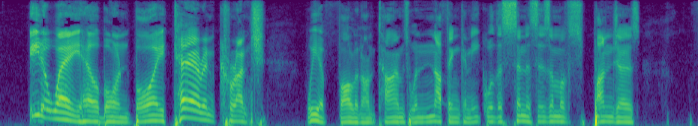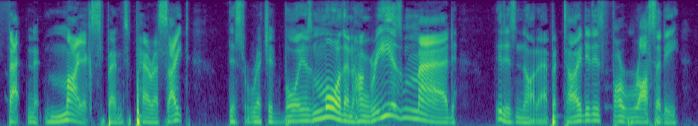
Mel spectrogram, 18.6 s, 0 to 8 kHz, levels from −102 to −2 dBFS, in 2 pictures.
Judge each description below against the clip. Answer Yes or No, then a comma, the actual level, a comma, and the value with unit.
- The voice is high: No, low, 115 Hz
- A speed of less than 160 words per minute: Yes, average, 140 wpm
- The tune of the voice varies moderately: Yes, average, 4.4 semitones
